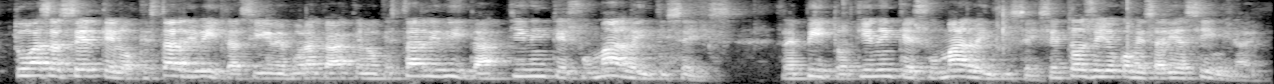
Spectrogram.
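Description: A man's voice: on the high side, sharp tone. A man, teaching a chemistry lesson at a whiteboard and often voicing his students' questions himself. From Peru. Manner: addresses students directly and voices their questions; slows to a sing-song when dictating orbitals. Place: small room at a whiteboard. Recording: echoey room.

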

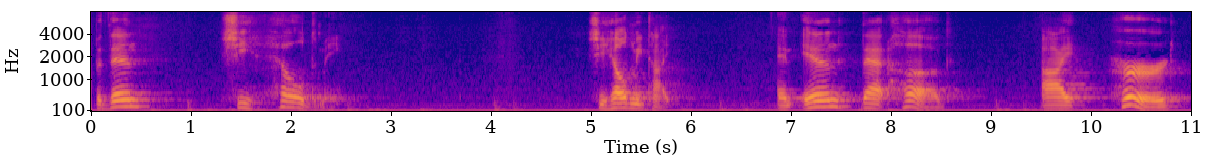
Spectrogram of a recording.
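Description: Slow, lively-voiced pastor in a reverberant church. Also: male voice. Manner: storytelling preacher, pauses often and varies pitch widely. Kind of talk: sermon. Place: church sanctuary with wooden pulpit. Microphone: pulpit microphone.

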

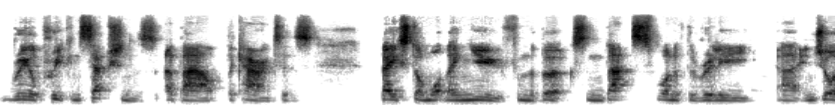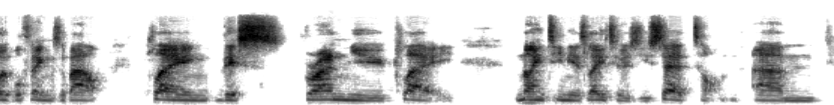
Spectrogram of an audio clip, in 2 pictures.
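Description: A middle-aged man with a fairly low voice hosts a Q&A. He puts questions to guests over a video call from his living room. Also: little pitch movement, a little slow, a bit bright. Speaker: host, interviewer. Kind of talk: hosting a Q&A, posing questions.

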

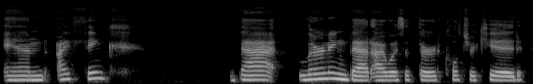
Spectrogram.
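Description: A woman's voice: medium pitch, takes it slowly, dry recording. Young woman talking earnestly, lots of ums, dry close sound. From China. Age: young adult. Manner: earnest, conversational, with fillers. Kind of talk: casual explanation.

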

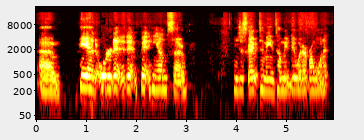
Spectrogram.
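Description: A woman in her thirties co-hosting a live online clothing auction from a cluttered room at home, calling bids briskly and describing items plainly, recorded on a webcam at her desk. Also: mid-range voice, level tone, darkish tone, slightly rough, rough recording.

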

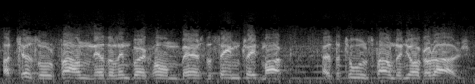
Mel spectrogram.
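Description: Accusing interrogator, highish piercing voice, declamatory prosecutorial delivery, noisy vintage radio. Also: male voice, flat delivery, a little fast, bright, forceful tone. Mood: stern, accusing. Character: stern accusing interrogator listing evidence. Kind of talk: 1930s radio news dramatization. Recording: noisy old 1930s radio recording.

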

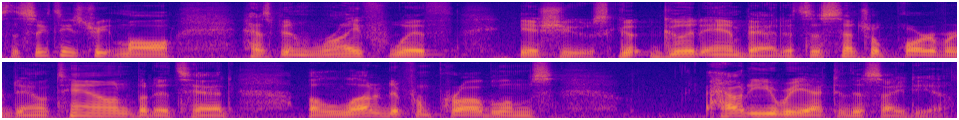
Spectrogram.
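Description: A middle-aged male host steering a TV panel with brisk questions. His pitch moves a lot, rising and falling as he talks. He is recorded on a lapel mic in a quiet studio. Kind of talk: moderating a televised panel. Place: television studio.

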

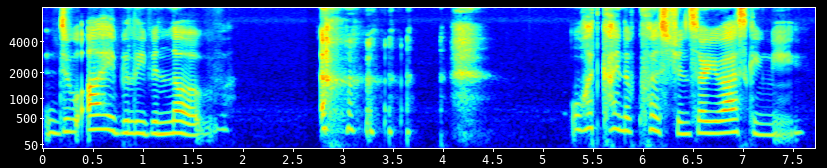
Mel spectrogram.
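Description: Slow, soft-toned teasing demon girl played by a woman. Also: on the high side, no echo. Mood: aloof, boastful. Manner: breathy, unhurried, teasing, often dropping to a whisper. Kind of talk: intimate ASMR audio roleplay. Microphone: close-up microphone.

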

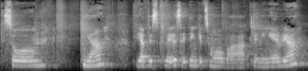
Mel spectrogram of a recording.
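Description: A woman's voice: mid-range voice, steady tone, slow, darkish tone, a little hiss or hum. A young Kenyan woman vlogging casually, chatting as she films a house tour on her phone and slipping Swahili into her English. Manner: chatty, mixes Swahili into English, laughs often. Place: rented house, indoors, walking room to room. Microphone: phone camera held in hand.

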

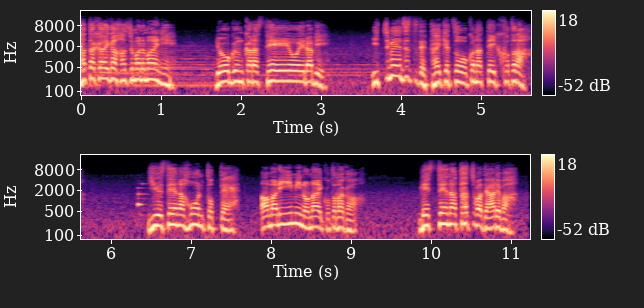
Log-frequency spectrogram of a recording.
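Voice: medium pitch, fairly bright tone, close to an everyday voice. A performer playing an earnest, loyal and fiery young male resistance general in an anime game, speaking resolutely. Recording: prominent music under the voice.

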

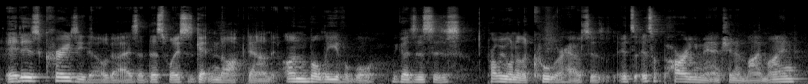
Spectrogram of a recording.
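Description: A young man with a cold and a lowish voice narrates his tour of an abandoned house. He is enthusiastic and chatty, full of fillers. He speaks into a small camera held at arm's length indoors. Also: animated, brisk, hardly any pauses. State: sick with a cold. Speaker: urban explorer vlogger. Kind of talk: casual walkthrough narration.

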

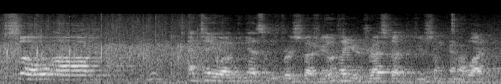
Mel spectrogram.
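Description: A man's voice: medium pitch, very animated, fast talker. A middle-aged man casually hosting a live convention panel from a big theatre stage, heard from the audience. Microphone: stage mic through PA, picked up by distant camera. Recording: echoey hall from far off, loud crowd noise.

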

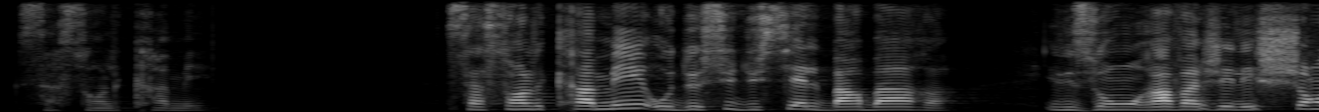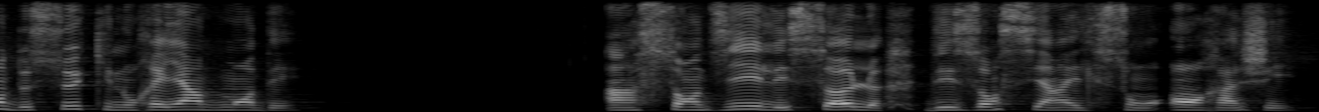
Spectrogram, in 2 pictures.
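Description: A woman's voice: lowish voice, darkish tone. A woman slam artist, speaking as a spoken word performer. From Belgium (Brussels), of Rwandan descent. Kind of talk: spoken word performance alternating with interview talk.

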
